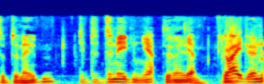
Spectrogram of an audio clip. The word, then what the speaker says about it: Dunedin: And from there it goes to Christchurch and I don't even know how to pronounce it, Dunedin? Dunedin, yeah.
